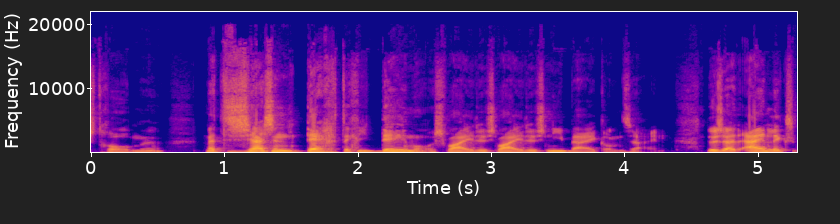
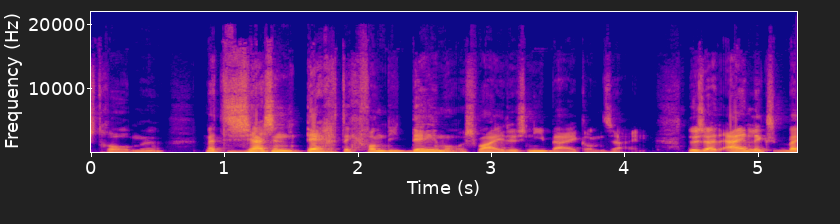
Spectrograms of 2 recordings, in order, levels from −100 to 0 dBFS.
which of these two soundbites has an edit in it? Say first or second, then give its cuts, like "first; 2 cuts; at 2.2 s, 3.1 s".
first; 2 cuts; at 2.0 s, 3.0 s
